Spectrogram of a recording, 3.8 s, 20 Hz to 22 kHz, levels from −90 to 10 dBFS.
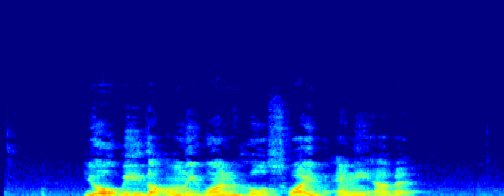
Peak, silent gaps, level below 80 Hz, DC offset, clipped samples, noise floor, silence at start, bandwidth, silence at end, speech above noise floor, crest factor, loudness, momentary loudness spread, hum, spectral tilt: -4 dBFS; none; -66 dBFS; under 0.1%; under 0.1%; -63 dBFS; 0.65 s; 8.2 kHz; 0.65 s; 40 dB; 20 dB; -24 LUFS; 10 LU; none; -8.5 dB/octave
